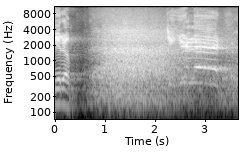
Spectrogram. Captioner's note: audience laughs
